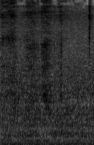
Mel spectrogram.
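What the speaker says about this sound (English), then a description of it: "Let's scrape some more of this trash out of here." Dried white paint, set hard, is scraped off a painting's surface in a steady, close, continuous rasping rub.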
